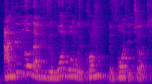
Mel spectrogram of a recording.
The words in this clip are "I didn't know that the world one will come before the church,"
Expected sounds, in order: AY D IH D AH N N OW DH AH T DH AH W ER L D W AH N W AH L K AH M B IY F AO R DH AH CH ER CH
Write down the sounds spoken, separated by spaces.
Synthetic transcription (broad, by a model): AY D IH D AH N N OW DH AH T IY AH W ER D W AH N W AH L K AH M B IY F AO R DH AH CH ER CH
